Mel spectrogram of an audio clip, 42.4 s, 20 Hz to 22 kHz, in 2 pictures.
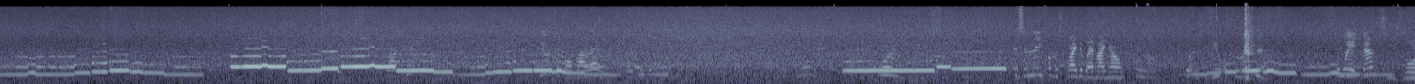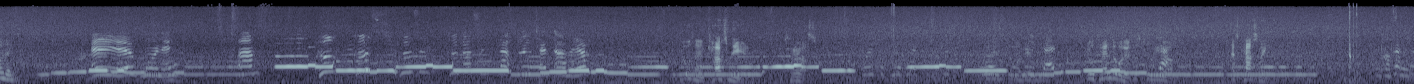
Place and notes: Near the Octagon, Glen of the Downs, Co. Wicklow, Ireland - Fireside Music
This is a recording made with the trusty EDIROL R09 sitting at the fireside in the morning at the camp by the Octagon, playing music with Jeff's recorders, accompanied by two budding musicians, Hawkeye and Bea. Bea is on percussion, Hawkeye is on recorder. The wind sings with us and you can hear other comrades from the camp speaking as we sit in the smoke, listening and sounding together.
29 July 2017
